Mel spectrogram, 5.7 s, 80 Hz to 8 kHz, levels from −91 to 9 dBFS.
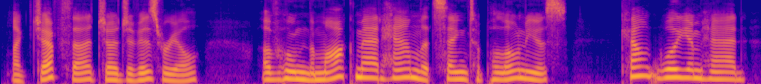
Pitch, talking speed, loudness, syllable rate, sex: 210 Hz, 180 wpm, -17 LUFS, 5.2 syllables/s, female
